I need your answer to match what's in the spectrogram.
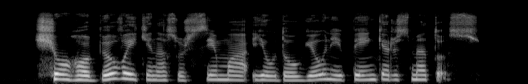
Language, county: Lithuanian, Kaunas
